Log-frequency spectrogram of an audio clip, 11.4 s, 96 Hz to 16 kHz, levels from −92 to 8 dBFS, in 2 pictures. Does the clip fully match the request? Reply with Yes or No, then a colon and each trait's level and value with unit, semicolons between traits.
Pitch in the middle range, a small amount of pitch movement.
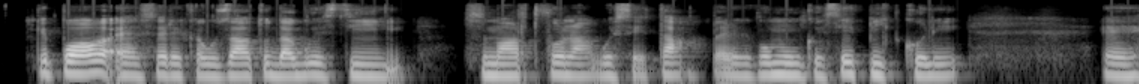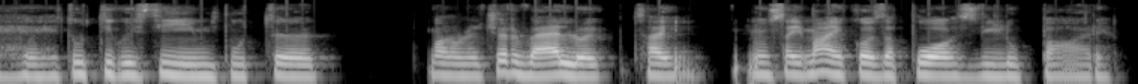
Yes: medium, 170 Hz; narrow, 1.2 semitones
